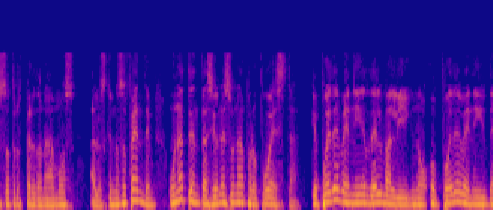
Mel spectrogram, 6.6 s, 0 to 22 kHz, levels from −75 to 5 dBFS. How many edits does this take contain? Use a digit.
2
